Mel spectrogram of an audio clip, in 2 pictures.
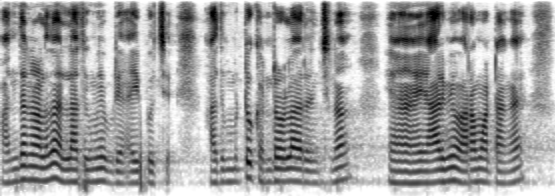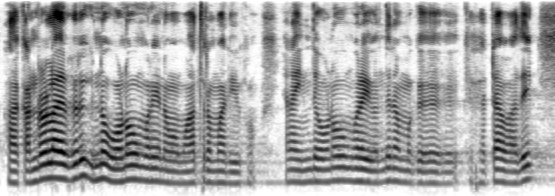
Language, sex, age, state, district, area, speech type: Tamil, male, 18-30, Tamil Nadu, Tiruppur, rural, spontaneous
